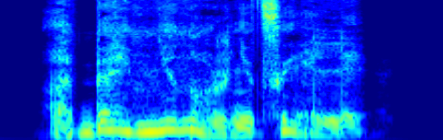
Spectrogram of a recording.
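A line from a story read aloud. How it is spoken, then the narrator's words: Near whisper. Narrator (Russian): почти прошептал он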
